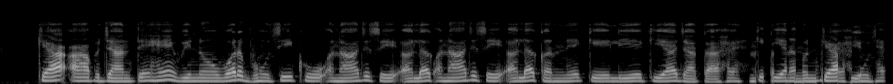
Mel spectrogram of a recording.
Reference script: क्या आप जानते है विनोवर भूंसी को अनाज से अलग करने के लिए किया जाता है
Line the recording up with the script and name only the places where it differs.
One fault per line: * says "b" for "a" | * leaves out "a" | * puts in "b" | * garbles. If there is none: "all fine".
* puts in "अनाज से अलग"
* garbles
